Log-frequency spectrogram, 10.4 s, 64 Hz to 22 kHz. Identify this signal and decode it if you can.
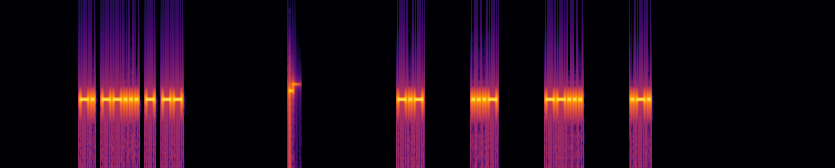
Morse code, heard as a keyed tone, about 36 wpm, spaced as for 18 wpm, 700 Hz. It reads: N7TM KV7R
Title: USA Call Signs - 4 Characters - 6x Character Spacing - 35wpm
